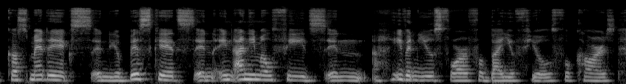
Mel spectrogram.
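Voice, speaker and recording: A woman from France with a French accent, in her thirties, earnestly explaining her work as a podcast guest, often restarting her phrases. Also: mid-range voice. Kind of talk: podcast interview.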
